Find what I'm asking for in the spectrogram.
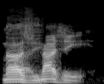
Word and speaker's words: Najee: Najee.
